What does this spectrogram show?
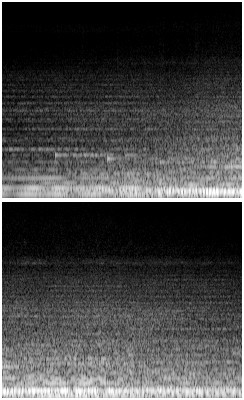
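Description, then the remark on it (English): A bus's deep engine rumbles, growing a little louder over the first few seconds and then holding a steady, droning idle with no voices. “The bus came by right on time.”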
